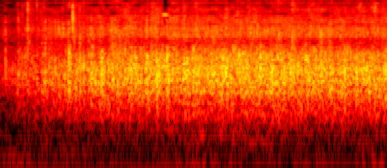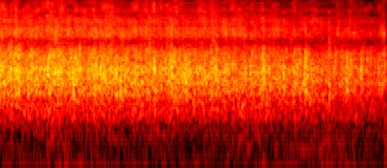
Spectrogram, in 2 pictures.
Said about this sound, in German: Also großen Applaus.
